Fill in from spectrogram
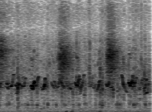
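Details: Freshly hatched chicken chicks give loud, piercing peeps, short notes with quick up-and-down pitch bends packed tightly together, with two soft low thumps in the background.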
